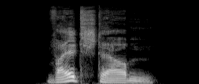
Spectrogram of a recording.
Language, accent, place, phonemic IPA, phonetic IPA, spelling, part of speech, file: German, Germany, Berlin, /ˈvaltˌʃtɛʁbən/, [ˈvaltˌʃtɛʁbn̩], Waldsterben, noun, De-Waldsterben.ogg
- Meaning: "dying of the forest" - the destruction of the forest caused by environmental pollution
